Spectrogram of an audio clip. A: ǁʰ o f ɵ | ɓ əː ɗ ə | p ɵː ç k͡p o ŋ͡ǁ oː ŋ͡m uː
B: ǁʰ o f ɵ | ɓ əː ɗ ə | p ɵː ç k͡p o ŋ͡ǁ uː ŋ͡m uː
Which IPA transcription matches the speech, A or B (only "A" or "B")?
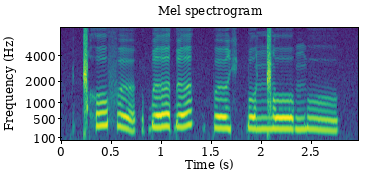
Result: A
